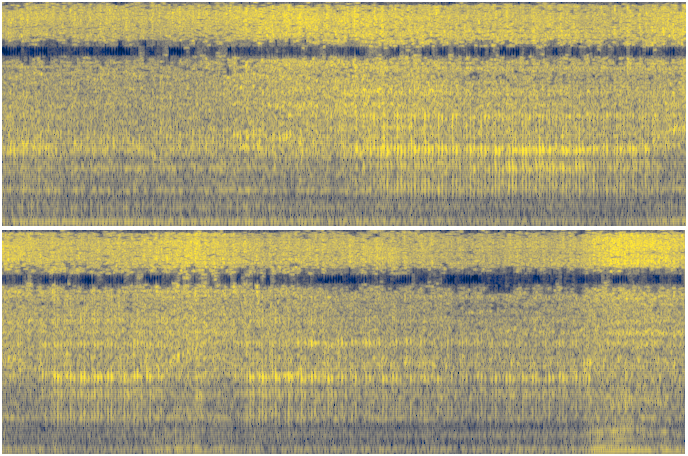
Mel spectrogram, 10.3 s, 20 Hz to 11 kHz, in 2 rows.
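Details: 1995 Kawasaki ZX1100 (ZZR1100) four-cylinder at idle, knock heard at the side cover when the bike is leaned slightly to the right: faint irregular knock through the engine note; cause not determined.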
